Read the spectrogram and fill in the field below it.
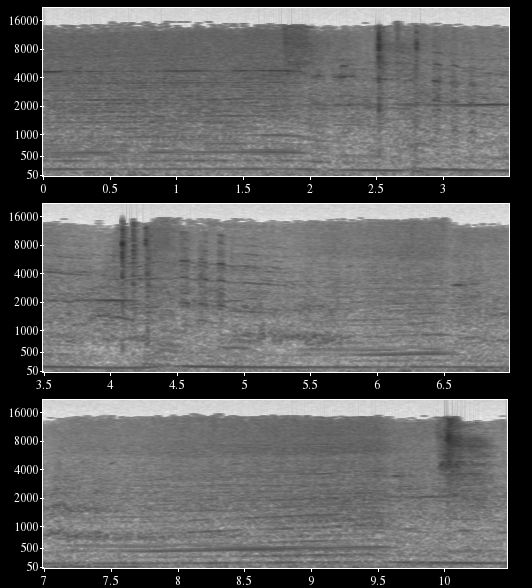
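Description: A race car's engine in the Raceroom racing game drones and revs continuously, with pitch sweeping up and down through gear changes and brief tire squeals.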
